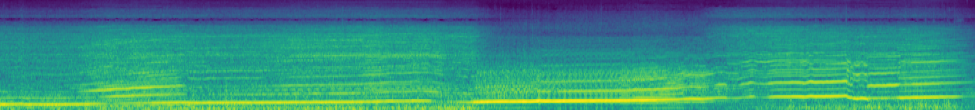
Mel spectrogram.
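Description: Sportbike engine recorded onboard at high revs, its pitch climbing steadily under hard acceleration. About halfway through the note drops briefly, then climbs again to a higher pitch by the end.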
